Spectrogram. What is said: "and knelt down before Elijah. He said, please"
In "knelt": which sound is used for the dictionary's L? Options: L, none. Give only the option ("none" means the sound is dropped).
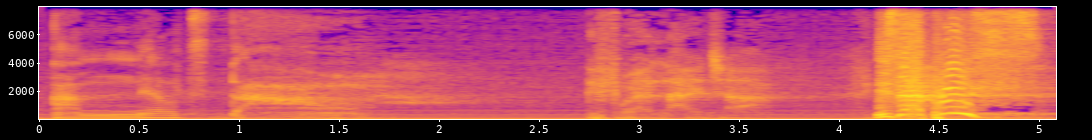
L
